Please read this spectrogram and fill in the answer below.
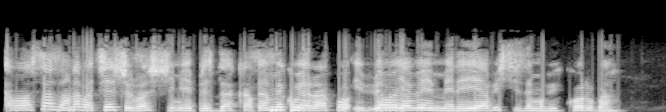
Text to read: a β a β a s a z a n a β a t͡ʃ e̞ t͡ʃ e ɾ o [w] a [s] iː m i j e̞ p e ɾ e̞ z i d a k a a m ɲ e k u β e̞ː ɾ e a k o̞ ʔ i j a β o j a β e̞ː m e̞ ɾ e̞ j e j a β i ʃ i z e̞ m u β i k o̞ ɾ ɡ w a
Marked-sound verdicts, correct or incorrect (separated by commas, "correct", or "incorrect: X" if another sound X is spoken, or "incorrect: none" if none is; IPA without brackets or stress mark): incorrect: β, incorrect: ʃ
